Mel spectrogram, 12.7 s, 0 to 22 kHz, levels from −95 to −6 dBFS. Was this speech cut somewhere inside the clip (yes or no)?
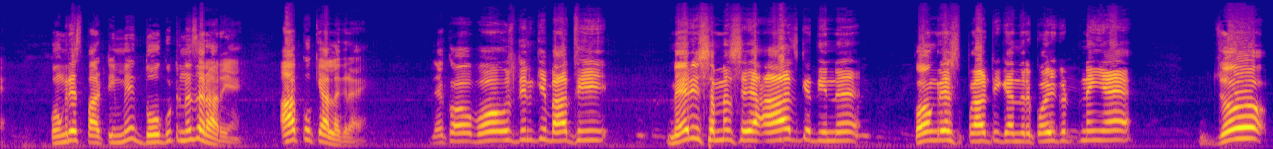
no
